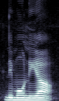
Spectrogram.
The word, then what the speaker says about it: pneumonia: t Don w knowledge okay pneumonia p White H chalk l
